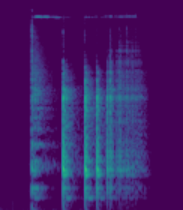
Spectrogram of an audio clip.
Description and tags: short, coin dropped on table.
